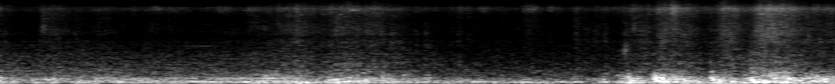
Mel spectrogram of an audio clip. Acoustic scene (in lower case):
bus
